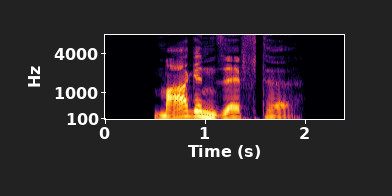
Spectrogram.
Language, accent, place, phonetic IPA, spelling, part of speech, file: German, Germany, Berlin, [ˈmaːɡn̩ˌzɛftə], Magensäfte, noun, De-Magensäfte.ogg
- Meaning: nominative/accusative/genitive plural of Magensaft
